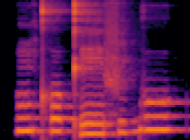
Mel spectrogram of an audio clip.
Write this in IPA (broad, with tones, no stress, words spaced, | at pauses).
ũ˦kʰo˦ kʼeː˨fi˨˦ɡ͡bu˦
